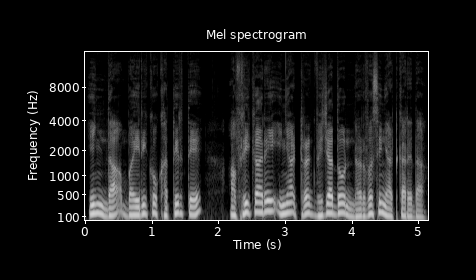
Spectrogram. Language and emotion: Santali, fearful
